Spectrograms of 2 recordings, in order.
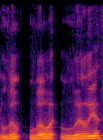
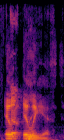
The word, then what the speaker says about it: Iliath: The soul of how do you say it? Lilith? Iliath. Iliath. Thank you.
